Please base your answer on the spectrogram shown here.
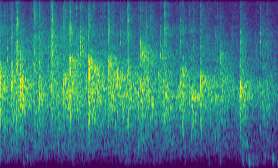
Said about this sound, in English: would you guys put your hands together and welcome her to the stage as she comes to share with us this morning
